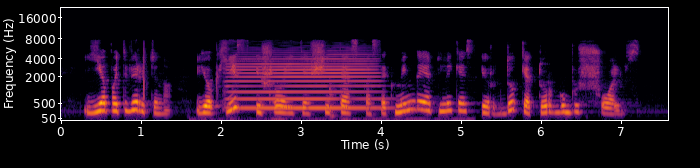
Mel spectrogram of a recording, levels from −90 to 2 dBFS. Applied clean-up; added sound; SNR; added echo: none; Bowed string instrument; 6 dB; none.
